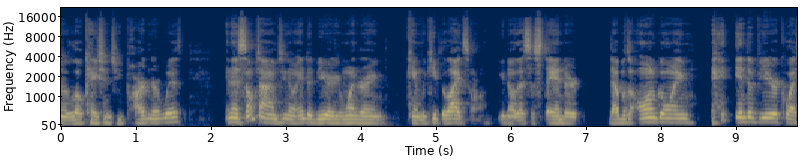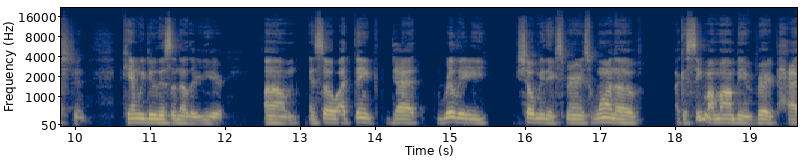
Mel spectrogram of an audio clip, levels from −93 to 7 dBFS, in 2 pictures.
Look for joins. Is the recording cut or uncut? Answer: cut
